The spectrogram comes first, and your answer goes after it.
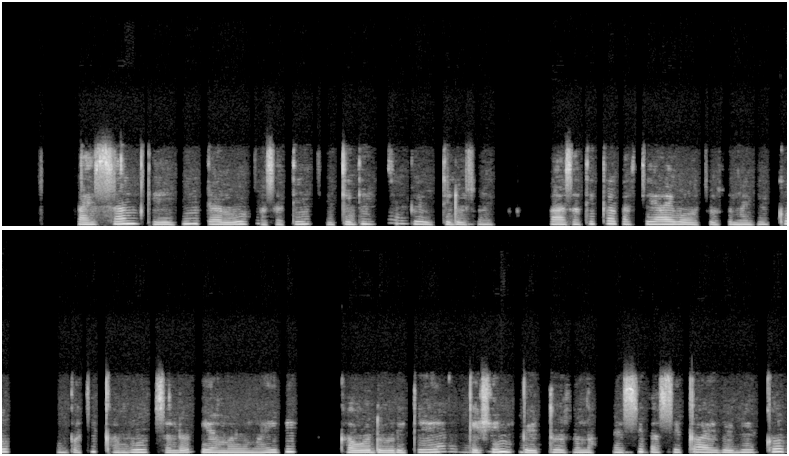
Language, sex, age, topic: Gamo, female, 18-24, government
